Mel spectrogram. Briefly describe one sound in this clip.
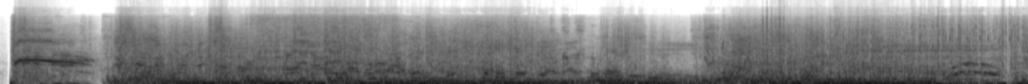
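Explosions boom with a deep, steady rumble.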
